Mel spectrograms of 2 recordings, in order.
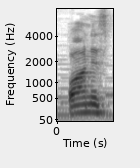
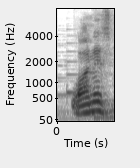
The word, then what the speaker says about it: honest: For example an honest man, an hour, etc. উদাহরণস্বরূপ এখানে যখন আমরা honest উচ্চারণ করতেছি তখন এইচটি উচ্চারণ হচ্ছে না, তারপরে যে ভাওয়াল রয়েছে ও সেটিকে উচ্চারণ হচ্ছে honest।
